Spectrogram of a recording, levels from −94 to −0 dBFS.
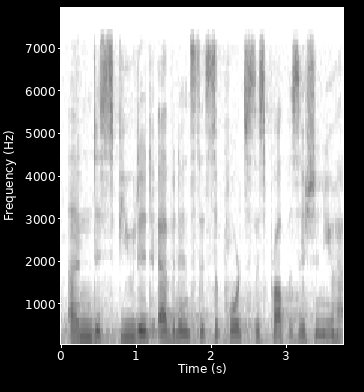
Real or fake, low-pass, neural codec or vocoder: real; 7.2 kHz; none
